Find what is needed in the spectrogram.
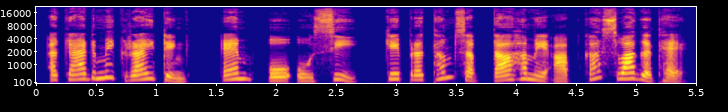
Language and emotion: Hindi, neutral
